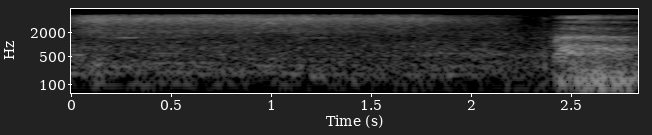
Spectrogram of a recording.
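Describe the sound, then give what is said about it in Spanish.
A long, deep, steady breath drawn in through the nose, airy, lasting a couple of seconds before a louder, rougher rush of air takes over at the end. “Vamos entonces, tomando una respiración profunda”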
